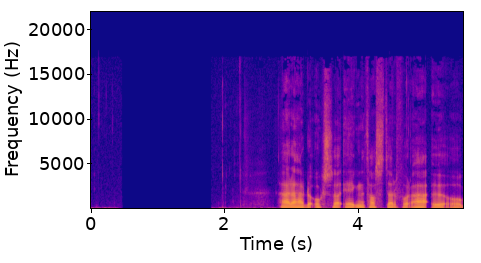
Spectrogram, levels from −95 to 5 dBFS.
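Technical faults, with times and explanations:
0.47–1.80 s, rebuffering stall: the speech halts into silence for about 1.34 s, then picks up at exactly the point where it stopped, because playback ran dry and waited for more data. Unlike a dropout, nothing is skipped; the pause only adds time.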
